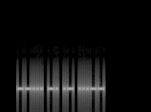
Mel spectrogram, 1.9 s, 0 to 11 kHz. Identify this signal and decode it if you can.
Morse code, heard as a keyed tone, about 50 wpm, 700 Hz. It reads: 7NA3
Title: Common Cut Numbers - 4-Digit 50wpm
